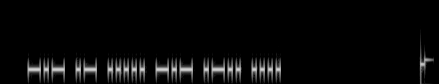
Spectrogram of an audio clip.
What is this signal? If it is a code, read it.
Morse code, heard as a keyed tone, about 30 wpm, 700 Hz. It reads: KA5KLH
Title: USA Call Signs - 4x Character Spacing - 30wpm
